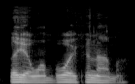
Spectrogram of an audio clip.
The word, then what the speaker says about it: Leah Wambui Keinama: our special guest from the Documenters program, Miss Leah Wambui Keinama. Did I say it right? Pretty close. It's Leah Okay. Wambui Keinama. Leah Wambui Keinama.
